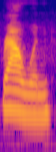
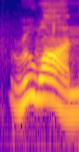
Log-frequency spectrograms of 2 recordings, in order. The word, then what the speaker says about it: Rouen: Mecca has its own or rawan ruin that's the more correct pronunciation Marseille Rouen County you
